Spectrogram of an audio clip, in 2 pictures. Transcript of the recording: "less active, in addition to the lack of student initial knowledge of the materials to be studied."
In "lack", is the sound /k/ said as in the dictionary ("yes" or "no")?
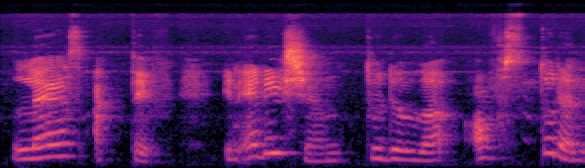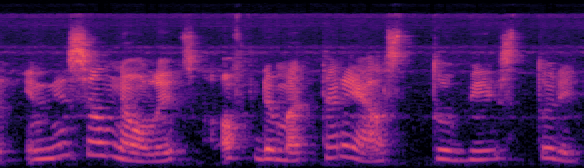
no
